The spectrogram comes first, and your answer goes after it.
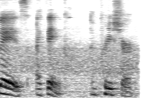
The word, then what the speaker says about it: BEIS: got baggage flatted space it's b e i s but it's pronounced base i think i'm pretty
